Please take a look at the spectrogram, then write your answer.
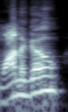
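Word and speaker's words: Wanogho: to go bro w-a-n-o-g-h-o is that not wanna go yeah yeah totally right uh what do they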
